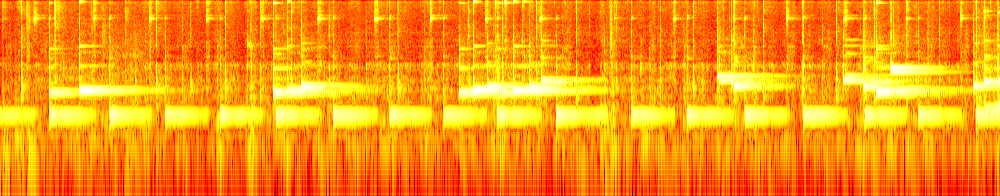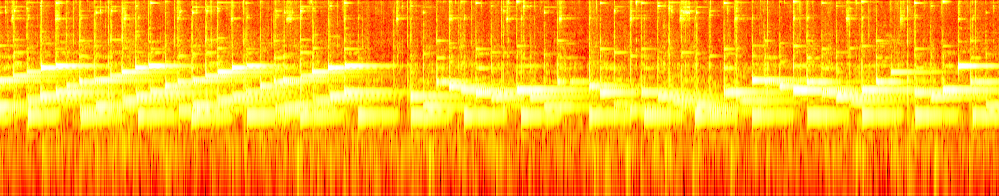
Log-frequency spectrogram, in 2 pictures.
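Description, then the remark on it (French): Music box notes play a data sonification of the Covid epidemic: a steady repeating tone, representing one day, pulses throughout while higher plinking notes, representing that day's number of Covid victims, grow denser and busier after the first half, with no voices. “une visualisation qui s'écoute sous la forme d'une boîte à musique”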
